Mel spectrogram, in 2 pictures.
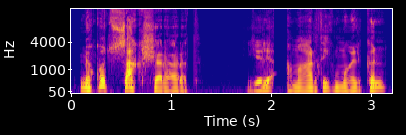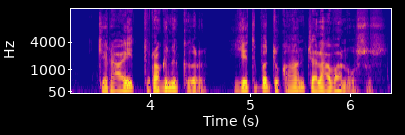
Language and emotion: Kashmiri, angry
